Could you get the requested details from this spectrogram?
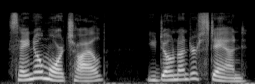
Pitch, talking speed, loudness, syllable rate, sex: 200 Hz, 165 wpm, -16 LUFS, 4.4 syllables/s, female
